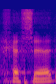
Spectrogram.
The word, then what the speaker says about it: Chesed: Chesed is how that's pronounced.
